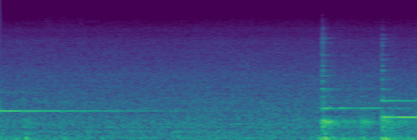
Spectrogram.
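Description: A ukulele fingerpicked slowly: one high note rings and fades away into a near pause, then new plucked notes begin about three seconds in.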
